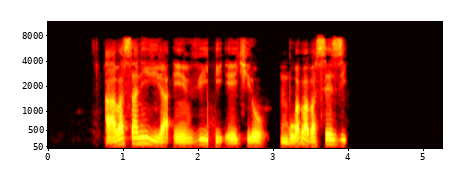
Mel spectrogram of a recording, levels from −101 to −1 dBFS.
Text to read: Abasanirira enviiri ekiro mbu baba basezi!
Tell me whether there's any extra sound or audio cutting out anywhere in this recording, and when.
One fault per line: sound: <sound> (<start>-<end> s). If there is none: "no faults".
sound: dropout (2.1-2.2 s)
